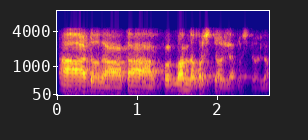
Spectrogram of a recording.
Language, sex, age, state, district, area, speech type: Malayalam, male, 18-30, Kerala, Kasaragod, rural, conversation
